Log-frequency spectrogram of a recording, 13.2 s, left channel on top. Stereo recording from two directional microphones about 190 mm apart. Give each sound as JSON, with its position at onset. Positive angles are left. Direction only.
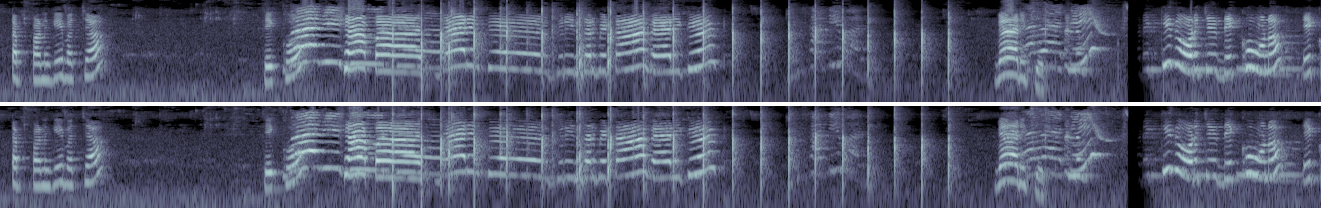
{"t": 0.1, "sound": "a woman's voice", "side_deg": 30}
{"t": 2.6, "sound": "a child's voice", "side_deg": 30}
{"t": 3.0, "sound": "a child's voice", "side_deg": -10}
{"t": 3.4, "sound": "a woman's voice", "side_deg": 30}
{"t": 4.6, "sound": "hands", "side_deg": 35}
{"t": 10.2, "sound": "a child's voice", "side_deg": -5}
{"t": 11.6, "sound": "a woman's voice", "side_deg": 35}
